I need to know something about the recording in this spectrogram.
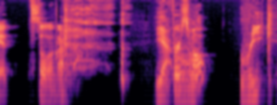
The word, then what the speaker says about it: REC: yeah first of all reek is how we would say it if we were saying the word record I guess that's more of the shorthand in a way because the same pronunciation horrible title for a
